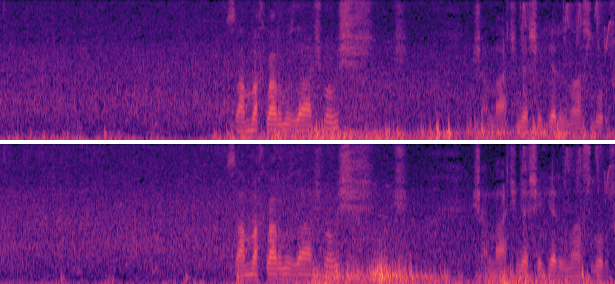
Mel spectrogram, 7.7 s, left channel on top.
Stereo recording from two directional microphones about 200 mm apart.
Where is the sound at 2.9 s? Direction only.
10° right (ahead or behind).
